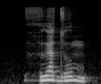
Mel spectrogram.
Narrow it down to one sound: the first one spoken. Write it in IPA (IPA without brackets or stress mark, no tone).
h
